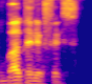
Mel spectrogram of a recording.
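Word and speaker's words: Btrfs: de datos y eh en inglés lo es lo suelen pronunciar como bater efes.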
